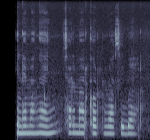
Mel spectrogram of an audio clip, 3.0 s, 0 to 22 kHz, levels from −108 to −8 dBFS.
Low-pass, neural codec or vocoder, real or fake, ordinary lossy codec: none; none; real; none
